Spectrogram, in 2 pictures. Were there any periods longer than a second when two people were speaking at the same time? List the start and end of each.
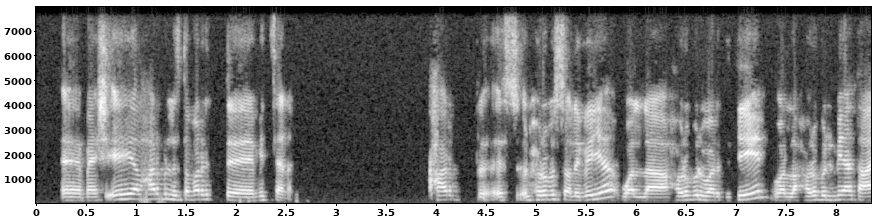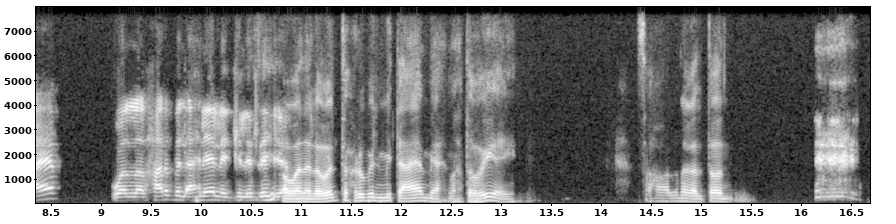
none

